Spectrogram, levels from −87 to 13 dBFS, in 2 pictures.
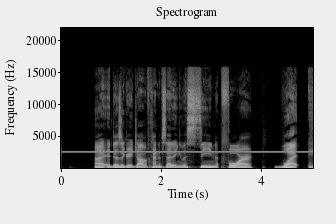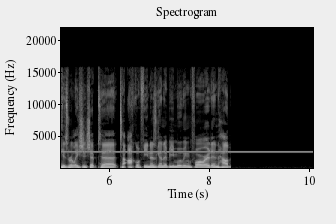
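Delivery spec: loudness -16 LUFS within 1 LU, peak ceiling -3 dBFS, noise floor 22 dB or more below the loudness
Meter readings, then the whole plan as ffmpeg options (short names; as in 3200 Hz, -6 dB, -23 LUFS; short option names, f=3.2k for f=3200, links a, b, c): steady tone 2600 Hz; tone level -37 dBFS; loudness -22.0 LUFS; peak -6.5 dBFS; loudness target -16.0 LUFS
-> -af "bandreject=f=2.6k:w=30"
-af "volume=6dB,alimiter=limit=-3dB:level=0:latency=1"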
